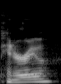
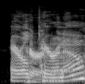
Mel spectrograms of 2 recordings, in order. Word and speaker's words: Perrineau: Harold Pinneru. Nope, that's not how you say it. Harold Perrineau? That's it.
